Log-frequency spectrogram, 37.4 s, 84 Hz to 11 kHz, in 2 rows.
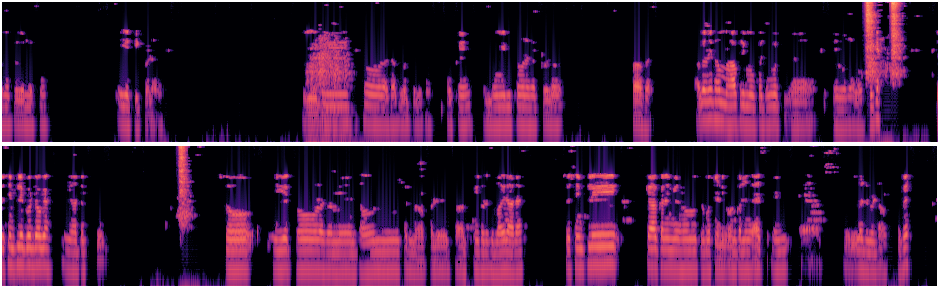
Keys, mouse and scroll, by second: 1.4 click, 1.7 g, 3.1 Tab, 3.6 Tab, 4.4 click, 5.4 click, 6.8 g, 9.5 click, 10.8 g, 12.6-13.6 scroll down 13, 13.9-15.4 shift+middle drag, 15.4-15.7 scroll up 4, 16.2 Tab, 17.7-18.0 scroll up 2, 18.0 shift+middle click, 18.5 Tab, 19.0 shift+middle click, 19.5 Tab, 20.6-21.0 scroll down 1, 21.0 shift+middle click, 21.4 click, 21.7 Tab, 22.0 scroll up 1, 23.2 Tab, 23.7 click, 24.0 Tab, 24.9 click, 25.8 alt+shift+click, 26.2 alt+shift+click, 26.8 alt+shift+click, 27.0 shift+z, 27.3 click, 28.0 shift+z, 28.8-29.6 scroll up 2, 29.6 click, 30.0 alt+shift+click, 30.4 alt+shift+click, 31.9 alt+shift+click, 32.9 o, 33.7 s, 36.0 Tab, 36.4 scroll down 3, 36.7 ctrl+s, 36.9-37.4 middle drag.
